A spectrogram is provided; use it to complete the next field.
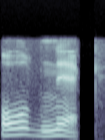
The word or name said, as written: Old Nick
